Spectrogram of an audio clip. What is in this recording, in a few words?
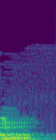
"uh", male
